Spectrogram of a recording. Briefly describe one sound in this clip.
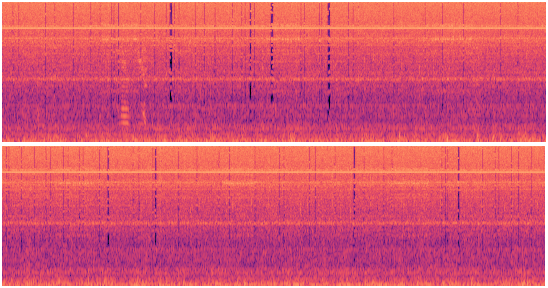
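Tyres rumble over a snowy road.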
